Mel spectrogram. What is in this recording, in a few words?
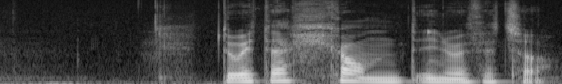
"llond", Welsh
